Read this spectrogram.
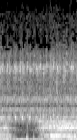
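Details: A goat bleats nearby at night in the dark village of Tarikolot near the Jatigede reservoir, Indonesia: a wavering nasal cry over a steady background hum. A dog is also nearby.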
